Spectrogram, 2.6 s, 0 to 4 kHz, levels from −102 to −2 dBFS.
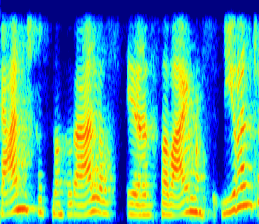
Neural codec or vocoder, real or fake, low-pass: codec, 44.1 kHz, 3.4 kbps, Pupu-Codec; fake; 3.6 kHz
